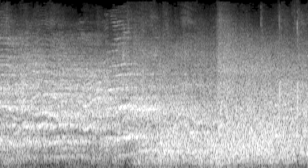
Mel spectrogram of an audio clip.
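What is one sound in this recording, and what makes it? A wrestler's body thuds onto the ring mat.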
